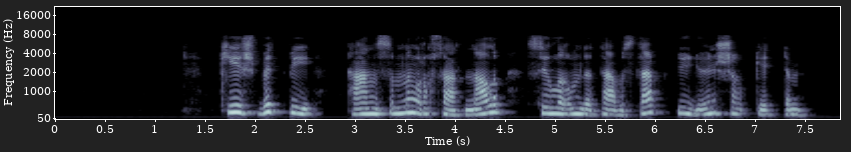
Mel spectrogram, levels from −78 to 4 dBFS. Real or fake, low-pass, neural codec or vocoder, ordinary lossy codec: real; none; none; none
